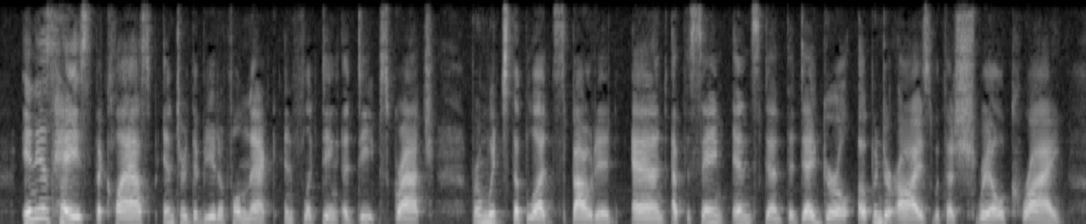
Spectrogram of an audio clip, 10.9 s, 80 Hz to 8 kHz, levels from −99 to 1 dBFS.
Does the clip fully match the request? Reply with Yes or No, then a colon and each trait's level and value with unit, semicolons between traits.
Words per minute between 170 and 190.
Yes: average, 180 wpm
